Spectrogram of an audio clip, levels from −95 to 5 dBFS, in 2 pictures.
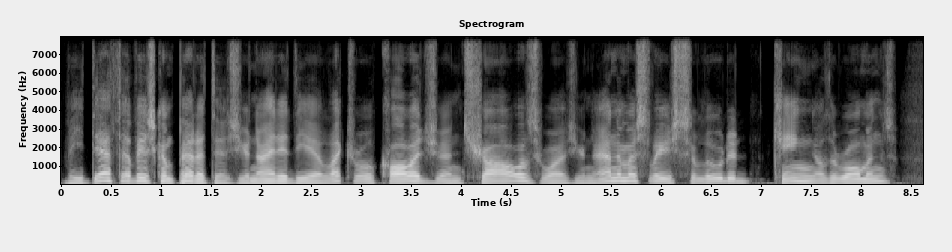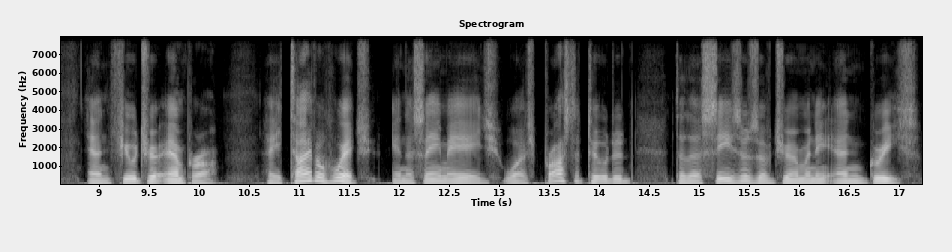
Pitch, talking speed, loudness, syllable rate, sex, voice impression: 140 Hz, 130 wpm, -19 LUFS, 4.5 syllables/s, male, masculine, adult-like, muffled, slightly friendly, slightly unique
